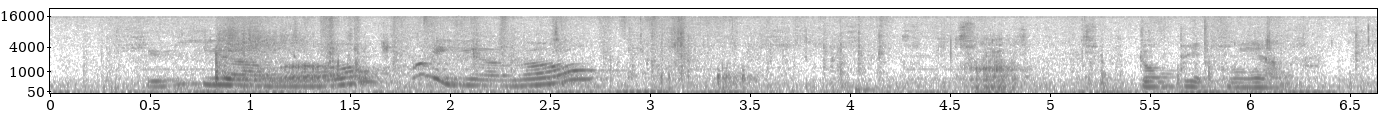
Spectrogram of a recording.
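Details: Pups of a mastiff litter at five weeks, inside, crying in two long arching whines followed by softer short whimpers, with people talking nearby.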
